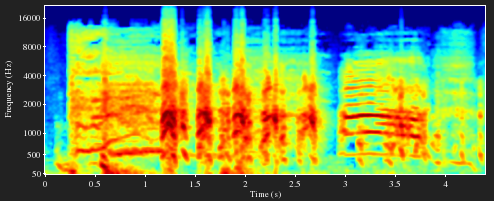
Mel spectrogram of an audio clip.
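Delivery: loud, high burst of laughing; explosive laughter. Real, not acted. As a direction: crack up uncontrollably at a joke. Reacting to retired Aztec joke.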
